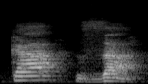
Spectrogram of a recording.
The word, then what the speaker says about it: casa: Quando o restante da palavra casa, como você vai falar casa, esse S acaba sendo no fonema com som de Z, casa, e não caça, já que é um S que se escreve casa, né? C-A-S-A, mas na fonética acaba sendo o Z. O som que sai na nossa fonética é o Z, casa.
